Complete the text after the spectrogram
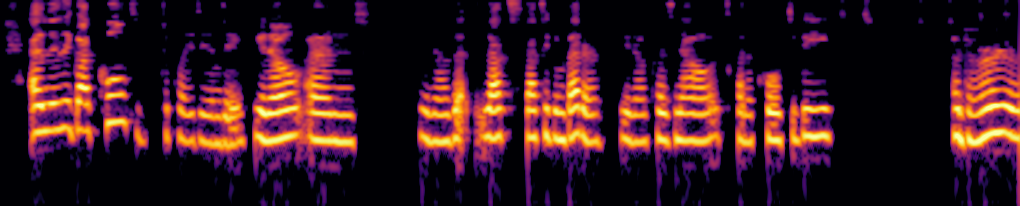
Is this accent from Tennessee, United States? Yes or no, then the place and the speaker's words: no; Texas, United States; now in United Kingdom; Texas. Yeah, but I'm British now, so.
